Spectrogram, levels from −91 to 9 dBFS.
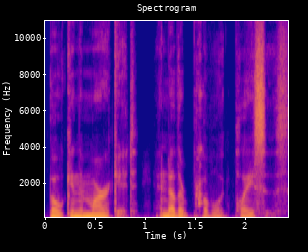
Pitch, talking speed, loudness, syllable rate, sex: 100 Hz, 220 wpm, -22 LUFS, 6.2 syllables/s, male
